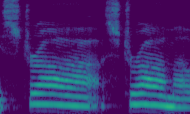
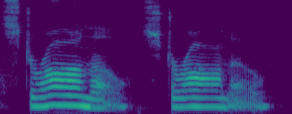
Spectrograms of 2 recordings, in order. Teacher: It turned it almost into a schwa sound. So I need to drop my jaw so it's a clear ah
